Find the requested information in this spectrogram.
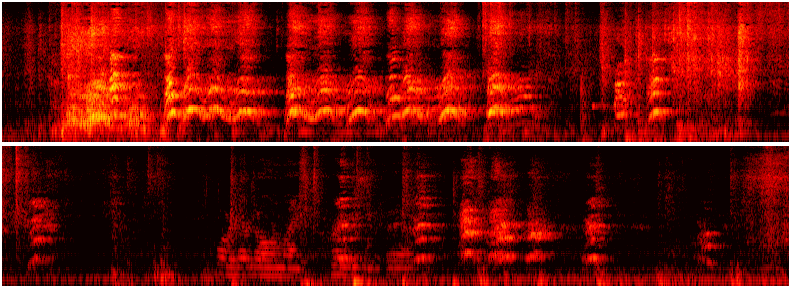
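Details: Scottish Terriers and a rescue pup indoors, excitedly reacting to a squirrel seen through the window: loud, rapid barks and yips in dense bursts during the first eight seconds, then looser, quieter barks and whiny yelps.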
